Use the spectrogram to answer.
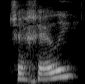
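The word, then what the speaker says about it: jakhli: What that word how that word is pronounced? Cheli.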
